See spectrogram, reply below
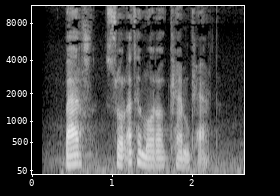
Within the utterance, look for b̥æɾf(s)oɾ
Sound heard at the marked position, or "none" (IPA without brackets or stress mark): s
